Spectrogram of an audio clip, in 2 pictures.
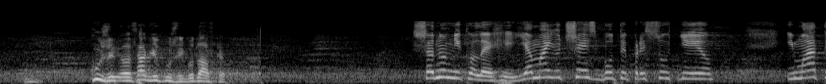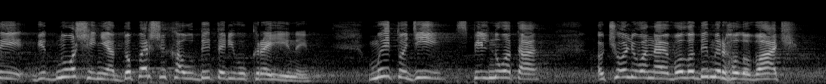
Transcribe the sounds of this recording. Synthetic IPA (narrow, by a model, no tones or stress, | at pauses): kuʒeɔlˠesɑnd̪ɾʲijkuʒejʲbud̪lˠɑskɐ | ʃɐnɔwnʲikɔlˠɛɦɪjamɑjʊt͡ʃɛsʲt̚ʲbut̪ɪpɾɪsutʲnʲɔjʊ | imɑt̪ɪʋʲid̪nɔʃenʲːɐd̪ɔpɛrʃɪxɐʊd̪ɪt̪ɔɾʲiwʊkɾɐjinɪ | mɪt̪ɔdʲisʲpʲilʲnɔt̪ɐ | ɔt͡ʃɔlʲʊʋɐnɐjɛʋɔlˠɔd̪ɪmɪrɦɔlˠɔʋɑt͡ʃ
